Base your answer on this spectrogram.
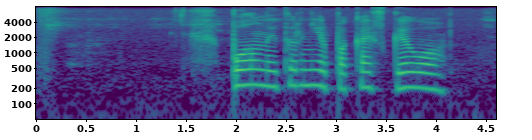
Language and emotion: Russian, neutral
